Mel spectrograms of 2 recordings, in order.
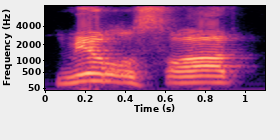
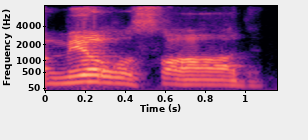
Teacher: مرصاد، کیونکہ صاد کی تفخیم لازمی ہے، تو صاد کو پر کرتے کرتے کرنا ضروری ہے، اور را کو باریک کرتے کرتے اگر صاد بھی باریک ہو گیا تو صاد سین سے بدل جائے گا، تو حرف سے بدلے گا تو لہن جلی پیدا ہو جائے گی.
